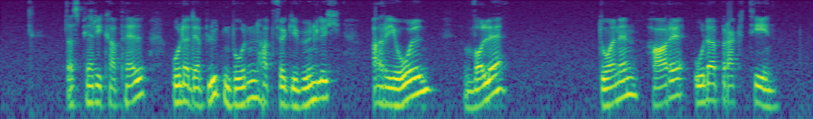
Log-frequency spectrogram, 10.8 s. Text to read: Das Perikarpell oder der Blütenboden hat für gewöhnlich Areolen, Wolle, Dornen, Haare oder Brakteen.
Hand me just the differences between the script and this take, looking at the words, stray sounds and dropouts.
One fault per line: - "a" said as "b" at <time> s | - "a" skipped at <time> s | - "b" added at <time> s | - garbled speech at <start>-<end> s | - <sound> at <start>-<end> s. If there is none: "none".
none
